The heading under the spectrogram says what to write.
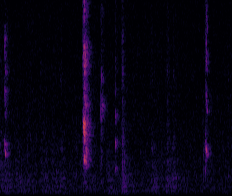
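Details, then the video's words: Rosy-faced lovebird chirping: a loud, sharp, high chirp followed by a quick run of shorter clipped chirps, then one more bright chirp near the end, over a faint hiss. "Lovebird Chirping Sounds"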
